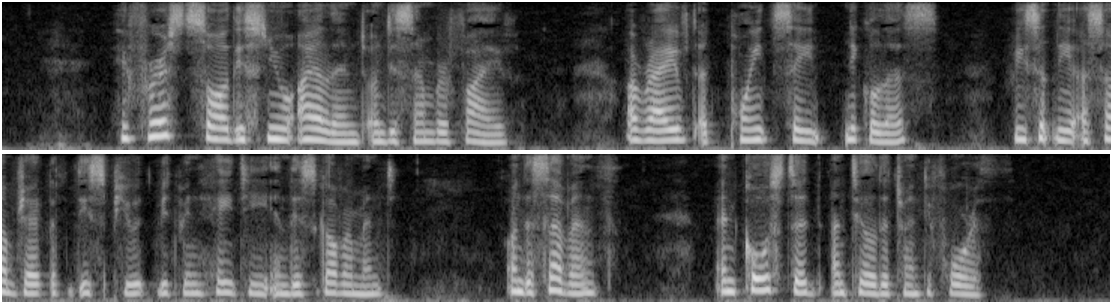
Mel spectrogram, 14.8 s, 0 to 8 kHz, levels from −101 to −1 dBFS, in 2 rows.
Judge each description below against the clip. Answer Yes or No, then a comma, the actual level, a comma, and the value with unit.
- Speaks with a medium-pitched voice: No, high, 195 Hz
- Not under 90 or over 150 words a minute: Yes, slow, 135 wpm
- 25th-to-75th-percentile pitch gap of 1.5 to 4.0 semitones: Yes, average, 3.2 semitones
